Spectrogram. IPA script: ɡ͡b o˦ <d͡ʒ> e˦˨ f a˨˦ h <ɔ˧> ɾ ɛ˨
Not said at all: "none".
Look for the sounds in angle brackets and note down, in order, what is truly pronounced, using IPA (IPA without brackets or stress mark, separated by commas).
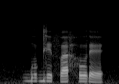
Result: ɡ, o˧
